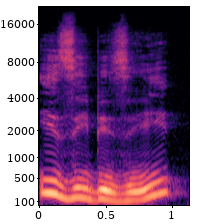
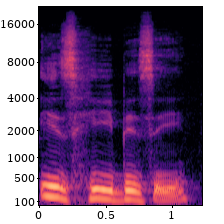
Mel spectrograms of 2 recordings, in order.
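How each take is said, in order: First: The words run together with no H sound. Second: The words are said separately with the H. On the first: "we'll say izzy" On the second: "instead of"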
